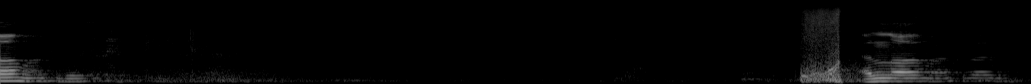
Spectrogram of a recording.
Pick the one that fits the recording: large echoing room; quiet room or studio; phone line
large echoing room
